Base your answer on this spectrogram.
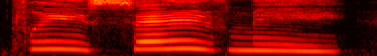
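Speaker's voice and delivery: put-on squeaky small child's voice. Describing a show's voice acting, quoting the little kid in a high-pitched little kid voice. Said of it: "it was a much higher uh, pitched voice".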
